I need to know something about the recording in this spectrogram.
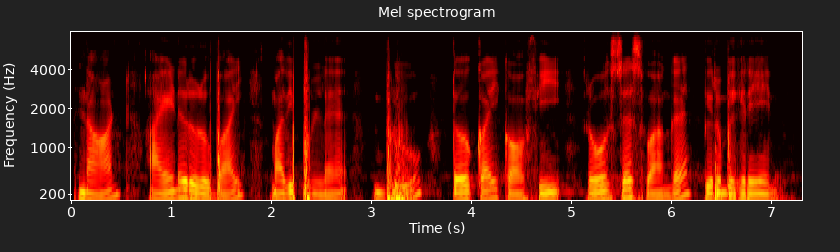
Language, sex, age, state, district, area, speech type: Tamil, male, 18-30, Tamil Nadu, Cuddalore, rural, read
